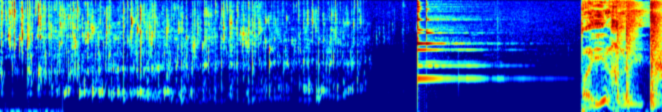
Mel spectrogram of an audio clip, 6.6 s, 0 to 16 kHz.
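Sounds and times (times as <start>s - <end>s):
drink being poured into a glass: 0.0s - 4.1s
bright clink of glass: 0.3s - 5.8s
speech: 5.9s - 6.5s.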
